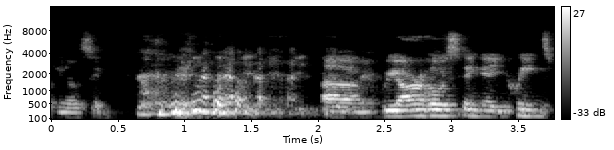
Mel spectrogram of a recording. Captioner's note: audience laughing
